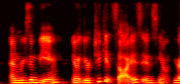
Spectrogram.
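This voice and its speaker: Very fast, somewhat breathy speech in an American accent. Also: woman. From United States. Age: 20s. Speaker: startup founder. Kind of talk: interview.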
